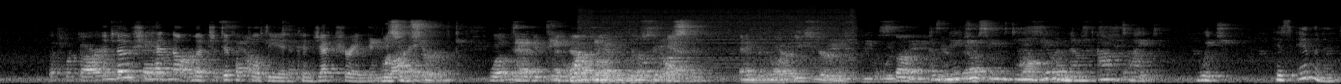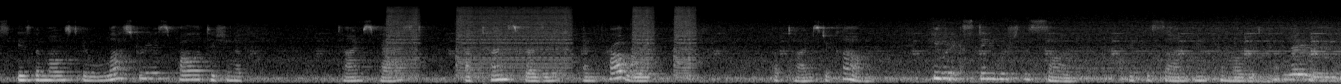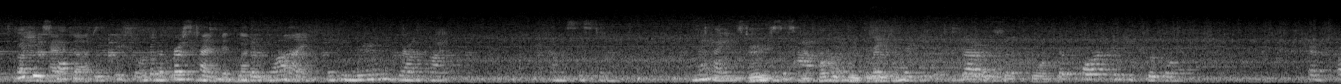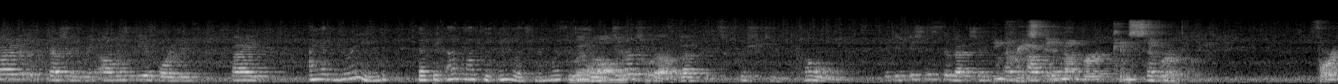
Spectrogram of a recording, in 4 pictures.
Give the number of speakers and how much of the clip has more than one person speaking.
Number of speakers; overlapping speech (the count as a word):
nine, about 36%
